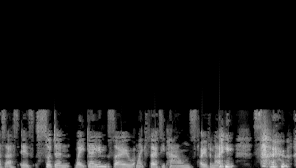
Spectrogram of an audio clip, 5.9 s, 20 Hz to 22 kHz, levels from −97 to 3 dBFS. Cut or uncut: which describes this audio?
cut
